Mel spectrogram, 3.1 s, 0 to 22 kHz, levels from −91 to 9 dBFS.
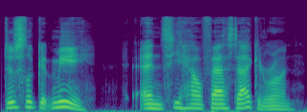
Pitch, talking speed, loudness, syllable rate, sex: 150 Hz, 215 wpm, -18 LUFS, 4.3 syllables/s, male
